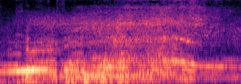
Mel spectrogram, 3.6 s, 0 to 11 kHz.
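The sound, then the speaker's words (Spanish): A Formula 1 engine screams at high revs, its harmonics rising and falling as it shifts through gears, loud and continuous for the whole stretch with no one speaking. “Además, déjalo, déjalo de fondo, porque yo estoy acostumbrado a escuchar el motor, a mí no me molesta, bravo.”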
